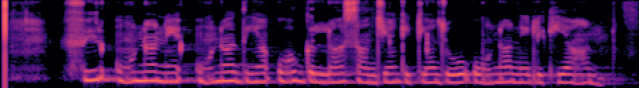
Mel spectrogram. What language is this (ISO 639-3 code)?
pan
